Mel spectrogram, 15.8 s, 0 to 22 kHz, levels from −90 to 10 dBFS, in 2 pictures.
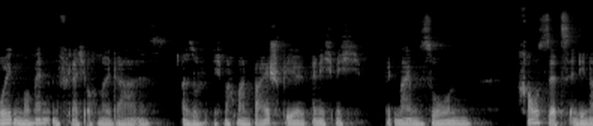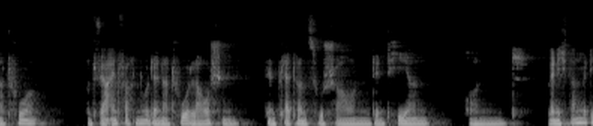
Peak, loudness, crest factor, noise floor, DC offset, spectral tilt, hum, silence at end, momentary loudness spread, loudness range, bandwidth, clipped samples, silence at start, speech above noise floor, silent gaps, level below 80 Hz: -16 dBFS; -34 LUFS; 16 dB; -71 dBFS; under 0.1%; -8 dB/octave; none; 0 s; 10 LU; 2 LU; 13 kHz; under 0.1%; 0 s; 40 dB; none; -38 dBFS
